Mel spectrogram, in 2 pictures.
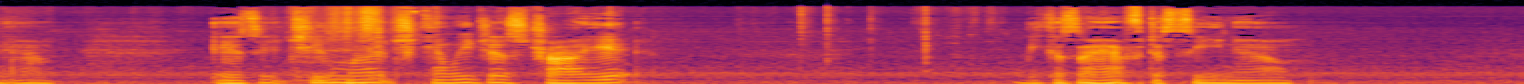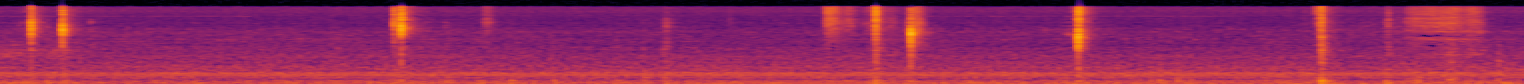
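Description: Paper rustles and crinkles softly as a sticker is peeled.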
